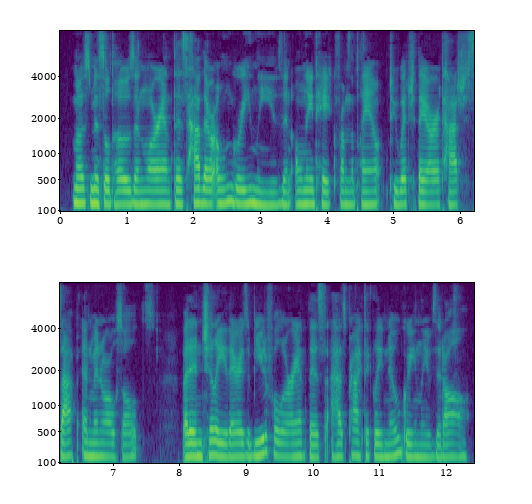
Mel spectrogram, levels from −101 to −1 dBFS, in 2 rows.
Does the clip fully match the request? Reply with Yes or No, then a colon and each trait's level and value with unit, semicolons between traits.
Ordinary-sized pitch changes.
No: narrow, 1.0 semitones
